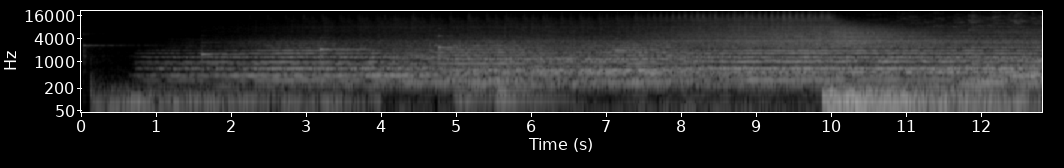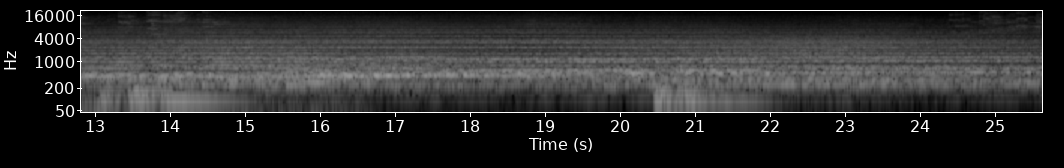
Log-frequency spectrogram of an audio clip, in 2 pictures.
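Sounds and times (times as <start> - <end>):
mountains music: 0.0 - 25.6.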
